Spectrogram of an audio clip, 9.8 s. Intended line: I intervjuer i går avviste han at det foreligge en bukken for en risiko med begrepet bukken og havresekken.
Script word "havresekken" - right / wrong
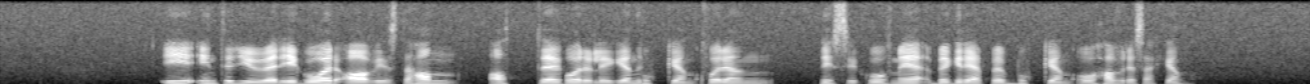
right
